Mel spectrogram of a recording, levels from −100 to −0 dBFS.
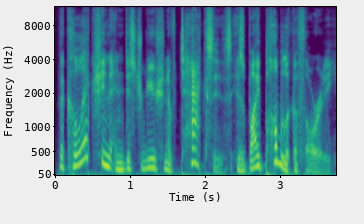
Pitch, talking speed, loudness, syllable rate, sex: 165 Hz, 160 wpm, -20 LUFS, 5.5 syllables/s, male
